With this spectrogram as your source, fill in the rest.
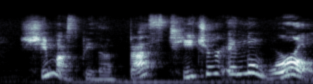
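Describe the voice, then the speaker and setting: Using a put-on character voice, a woman talks at a high pitch with very wide pitch swings. Her pace is moderate. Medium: read story.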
